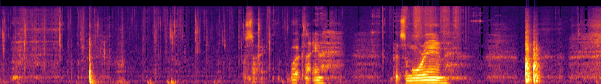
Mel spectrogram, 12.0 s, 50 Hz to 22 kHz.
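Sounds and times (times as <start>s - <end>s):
stirring thick mash: 0.0s - 6.9s, 7.6s - 9.4s.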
